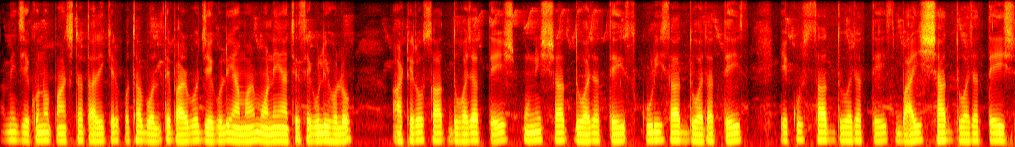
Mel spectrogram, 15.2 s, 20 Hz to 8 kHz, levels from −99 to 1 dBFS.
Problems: none marked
